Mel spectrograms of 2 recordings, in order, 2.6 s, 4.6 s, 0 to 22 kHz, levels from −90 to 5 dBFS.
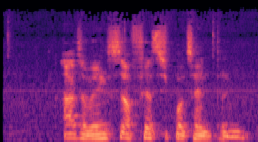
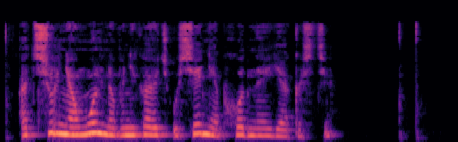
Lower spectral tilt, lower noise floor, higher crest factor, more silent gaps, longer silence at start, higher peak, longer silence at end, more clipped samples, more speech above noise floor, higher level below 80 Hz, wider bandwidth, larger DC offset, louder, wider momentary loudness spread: about the same, -3.5 dB/octave vs -4 dB/octave; second, -46 dBFS vs -84 dBFS; about the same, 16 dB vs 16 dB; neither; second, 0.05 s vs 0.2 s; first, -2 dBFS vs -10 dBFS; second, 0.1 s vs 1.3 s; neither; second, 28 dB vs 59 dB; first, -54 dBFS vs -74 dBFS; first, 16.5 kHz vs 11.5 kHz; neither; first, -17 LUFS vs -25 LUFS; second, 5 LU vs 17 LU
